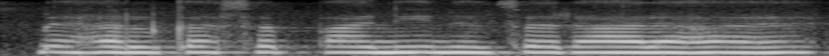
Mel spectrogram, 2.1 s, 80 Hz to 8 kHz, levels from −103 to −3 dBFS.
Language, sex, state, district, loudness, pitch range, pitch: Hindi, female, Bihar, Saharsa, -28 LUFS, 285-290 Hz, 285 Hz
